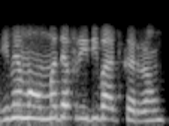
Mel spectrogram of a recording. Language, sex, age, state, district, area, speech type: Hindi, female, 60+, Rajasthan, Jaipur, urban, conversation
